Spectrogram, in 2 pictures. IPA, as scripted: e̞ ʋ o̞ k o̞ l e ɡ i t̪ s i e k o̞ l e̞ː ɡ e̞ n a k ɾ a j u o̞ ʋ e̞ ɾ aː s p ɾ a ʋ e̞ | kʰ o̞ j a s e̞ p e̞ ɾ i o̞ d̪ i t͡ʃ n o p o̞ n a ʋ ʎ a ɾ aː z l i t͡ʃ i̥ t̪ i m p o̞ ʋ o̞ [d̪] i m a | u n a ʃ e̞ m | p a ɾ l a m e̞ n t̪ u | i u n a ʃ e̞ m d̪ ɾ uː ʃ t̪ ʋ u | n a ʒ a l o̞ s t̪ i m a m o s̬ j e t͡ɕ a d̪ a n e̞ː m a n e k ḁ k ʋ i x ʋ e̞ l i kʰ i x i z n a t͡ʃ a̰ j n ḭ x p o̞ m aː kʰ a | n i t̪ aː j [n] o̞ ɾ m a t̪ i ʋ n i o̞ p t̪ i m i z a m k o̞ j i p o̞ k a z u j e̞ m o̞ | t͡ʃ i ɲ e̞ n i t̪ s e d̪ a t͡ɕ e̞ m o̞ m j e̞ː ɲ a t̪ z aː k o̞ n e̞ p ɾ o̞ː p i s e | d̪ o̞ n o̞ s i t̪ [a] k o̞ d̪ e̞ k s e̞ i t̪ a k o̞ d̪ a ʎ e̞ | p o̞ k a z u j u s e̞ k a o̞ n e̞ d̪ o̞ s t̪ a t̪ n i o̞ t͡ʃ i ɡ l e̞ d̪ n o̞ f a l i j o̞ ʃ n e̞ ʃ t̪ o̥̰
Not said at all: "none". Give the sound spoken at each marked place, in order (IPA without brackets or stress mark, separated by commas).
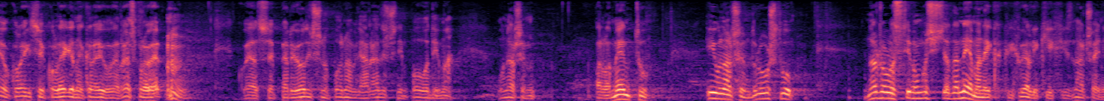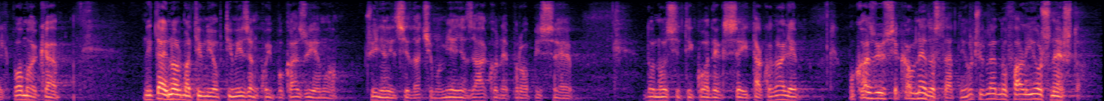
d̪, n, i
